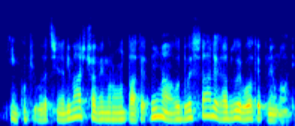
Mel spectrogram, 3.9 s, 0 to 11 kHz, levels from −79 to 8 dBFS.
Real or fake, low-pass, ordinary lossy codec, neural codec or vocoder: fake; 7.2 kHz; Opus, 24 kbps; codec, 16 kHz, 2 kbps, FreqCodec, larger model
